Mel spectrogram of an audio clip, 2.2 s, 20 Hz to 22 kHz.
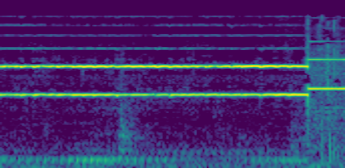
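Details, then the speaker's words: Microtek EB 1100 inverter on 12–12.5 V supply after board cleaning, drying and refitting LEDs and tested transformer: only a steady high-pitched beep, LEDs don't glow, won't power up; cause not yet found. "ना ही कोई beep आ रही है, ना ही मतलब इसमें only beep आ रही है, LED कोई ग्लो नहीं कर रही।"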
